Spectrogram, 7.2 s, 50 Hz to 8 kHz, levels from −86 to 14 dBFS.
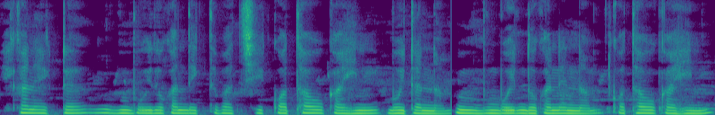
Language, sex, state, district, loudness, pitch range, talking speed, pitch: Bengali, female, West Bengal, Kolkata, -15 LUFS, 195-215 Hz, 160 wpm, 205 Hz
